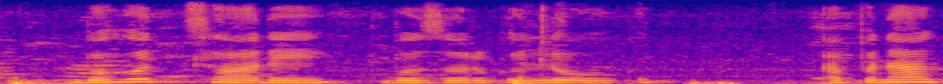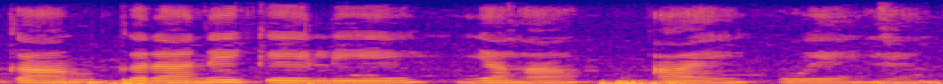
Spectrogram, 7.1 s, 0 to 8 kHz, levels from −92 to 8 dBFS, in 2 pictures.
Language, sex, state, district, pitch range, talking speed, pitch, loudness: Hindi, female, Rajasthan, Bikaner, 185-210 Hz, 110 wpm, 195 Hz, -18 LUFS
